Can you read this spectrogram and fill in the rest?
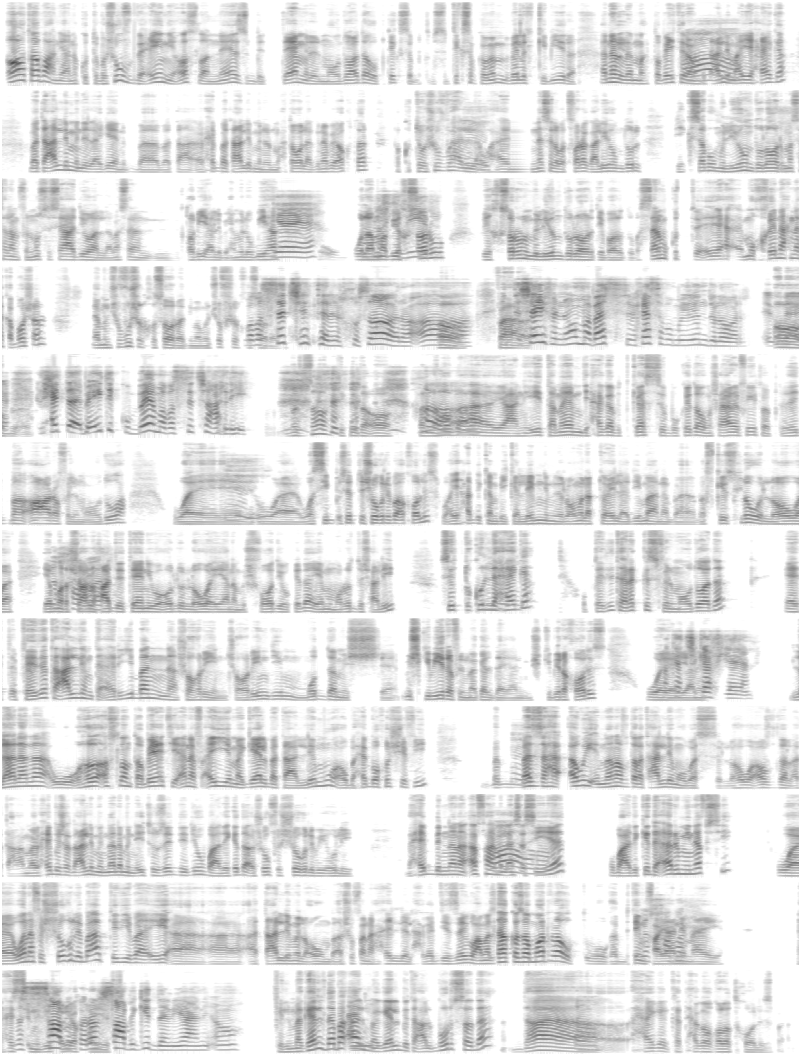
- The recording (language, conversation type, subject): Arabic, podcast, إيه أهم درس اتعلمته من فشل كبير؟
- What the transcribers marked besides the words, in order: tapping; laughing while speaking: "عليه"; laugh; horn; in English: "A to Z"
